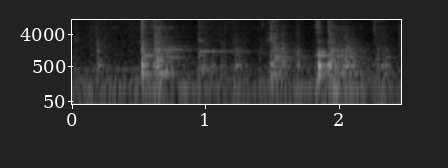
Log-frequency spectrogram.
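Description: A medium-size tomato goes into a pot of moong dal khichdi and is stirred, with a few distinct clinks and scrapes of a spoon against the pot over a faint background.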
